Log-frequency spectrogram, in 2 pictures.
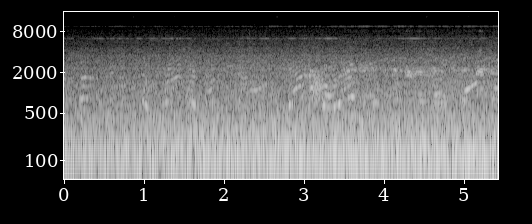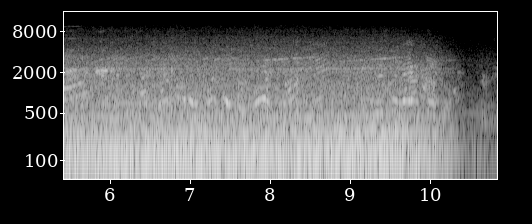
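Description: Fire engine's engine running steadily at pump speed to supply the hose lines, a loud continuous drone with a low hum, with indistinct shouting voices over it. It cuts off suddenly at the end.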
